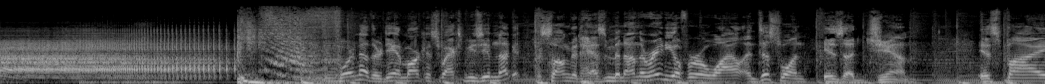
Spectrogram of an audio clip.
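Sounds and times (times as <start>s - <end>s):
heavy vault door groaning open with metallic creak: 0.9s - 3.2s
speech: 3.4s - 9.2s, 9.8s - 10.4s.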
